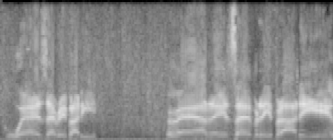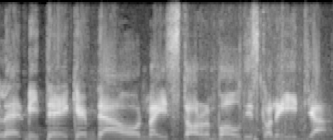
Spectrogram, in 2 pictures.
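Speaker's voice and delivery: hammed-up dwarf warrior accent; bad Gimli accent. Commentator imitates Gimli on speed, bad dwarf accent. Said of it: "I'm horrible at accents".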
